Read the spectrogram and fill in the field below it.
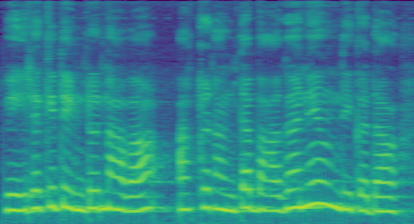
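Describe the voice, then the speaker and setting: A woman's voice: sits high, fairly even intonation, moderate pace, phone-quality sound, natural voice. A woman voicing a middle-aged mother tearfully asking after her daughter in an audio story.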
